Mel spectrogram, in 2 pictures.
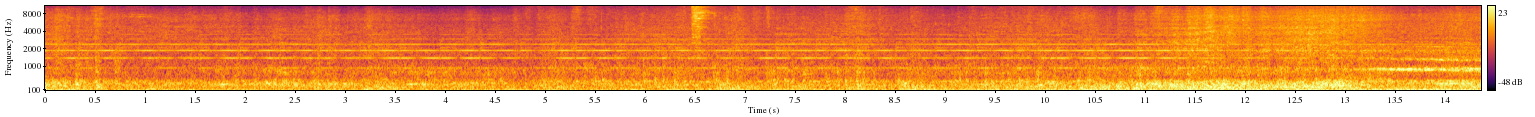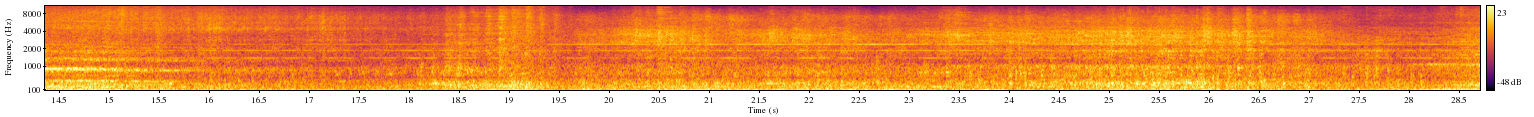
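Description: Freight train rolling past close by: a steady rumble of steel wheels on rail with clickety-clack over the rail joints, and several steady high ringing tones above it. A mid-train diesel locomotive goes by about halfway through, where the sound is loudest.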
